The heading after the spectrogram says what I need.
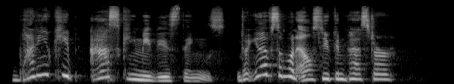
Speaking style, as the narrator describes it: Maybe it was the lack of sleep making him crankier than usual, but he snapped

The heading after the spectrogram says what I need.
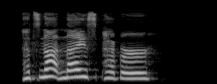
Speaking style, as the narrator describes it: Tony yells, and winces at how much it hurts to draw the breath to raise his voice

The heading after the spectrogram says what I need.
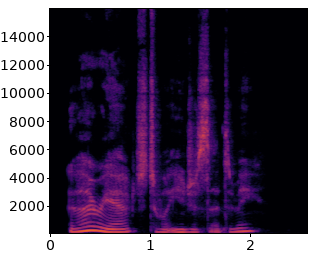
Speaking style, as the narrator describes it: Owen says, his tone is light

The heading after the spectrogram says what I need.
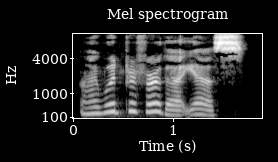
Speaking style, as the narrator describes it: Padme said dryly

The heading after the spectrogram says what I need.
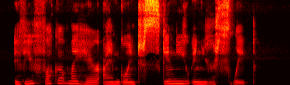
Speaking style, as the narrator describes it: she hisses

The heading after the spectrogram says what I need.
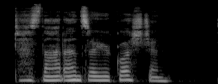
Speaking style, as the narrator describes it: he asked, his voice rasping slightly

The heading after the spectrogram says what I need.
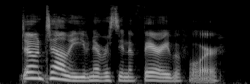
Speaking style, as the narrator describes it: Chris retorts, hiding his pleased grin

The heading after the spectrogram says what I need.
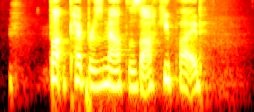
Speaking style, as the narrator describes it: says, and snorts

